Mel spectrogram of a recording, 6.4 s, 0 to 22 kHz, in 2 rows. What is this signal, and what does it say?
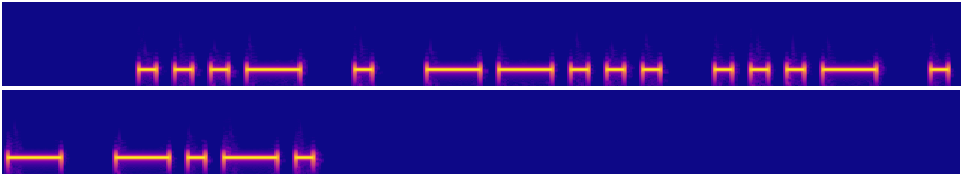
Morse code, heard as a keyed tone, about 20 wpm, 700 Hz. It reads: VE7VAC
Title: DXCC-100 Call Signs - 6 Characters - 20wpm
